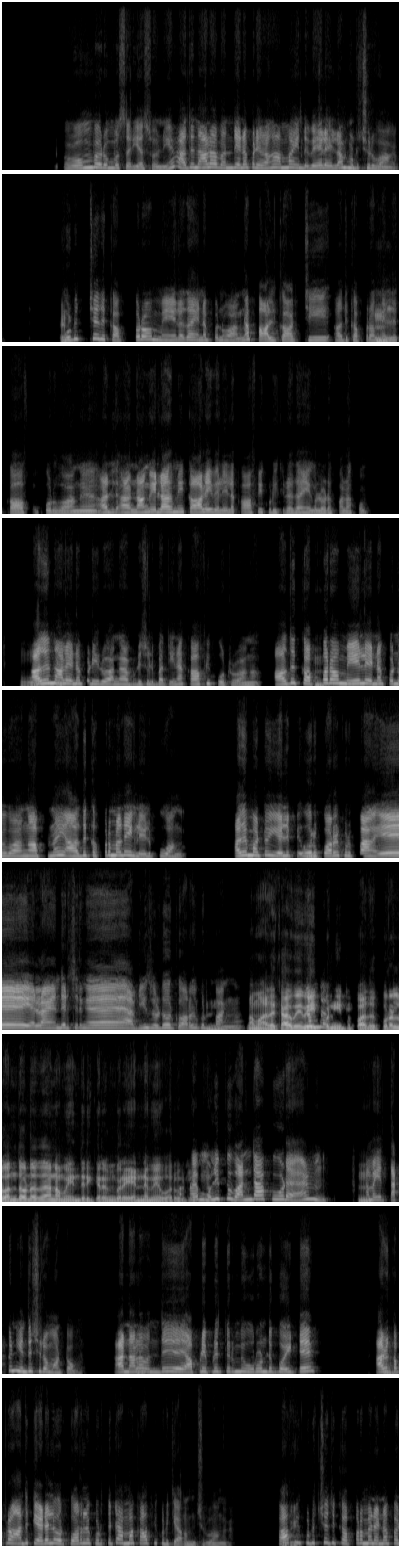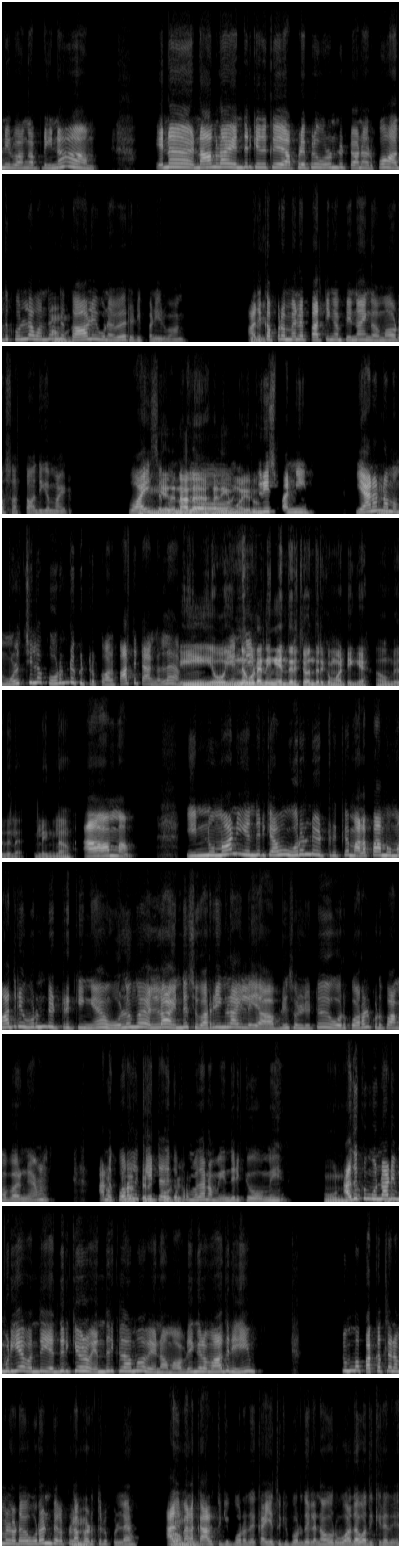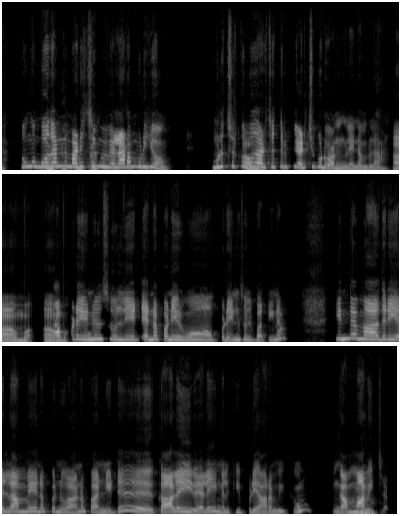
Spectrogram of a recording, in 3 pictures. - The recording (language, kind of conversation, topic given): Tamil, podcast, உங்களுடைய வீட்டில் காலை நேர வழக்கம் எப்படி இருக்கும்?
- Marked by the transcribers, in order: in English: "காஃபி"; in English: "காஃபி"; tapping; in English: "காஃபி"; in English: "வெயிட்"; in English: "காஃபி"; in English: "காஃபி"; in English: "ரெடி"; other background noise; laughing while speaking: "எதனால அதிகமாயிரும்?"; in English: "வாய்ஸ"; in English: "இன்கிரீஸ்"; laughing while speaking: "ஐயயோ! இன்னும் கூட நீங்க எந்திரிச்சு வந்திருக்க மாட்டீங்க"; laugh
